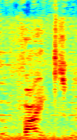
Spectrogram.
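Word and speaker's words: wyd: Original word for white rhino was vite. Vite means wide in Afrikaans, but over time it was misheard and mispronounced and it turns into the white rhino.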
